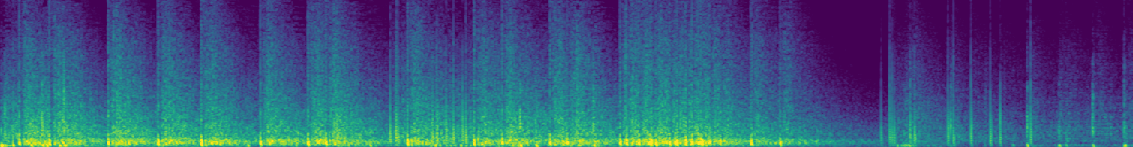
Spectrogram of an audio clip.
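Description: Fireworks display going off: a dense, continuous barrage of bangs and crackling that thins out after about five seconds to scattered cracks and pops.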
